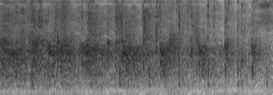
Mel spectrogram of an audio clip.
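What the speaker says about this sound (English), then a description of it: "I would like all of you to give a great round of applause for Indian Air Forces." An audience claps and cheers in a sustained, dense burst of applause at a public address honouring the Indian Air Force, loud and steady throughout with no speech over it.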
